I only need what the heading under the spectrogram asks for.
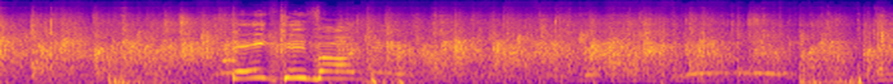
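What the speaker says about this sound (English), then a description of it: "A big applause to her." Applause from an audience at a New York University event, a steady wash of clapping running through the whole moment with a voice speaking briefly over it.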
